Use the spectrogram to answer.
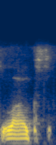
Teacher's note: we can see that like ends in k, which is a voiceless sound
